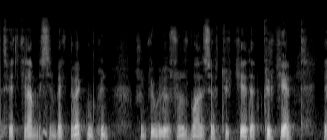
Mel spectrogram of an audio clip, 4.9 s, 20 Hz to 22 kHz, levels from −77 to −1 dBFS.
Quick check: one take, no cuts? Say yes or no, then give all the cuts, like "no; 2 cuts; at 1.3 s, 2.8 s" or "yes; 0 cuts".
yes; 0 cuts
